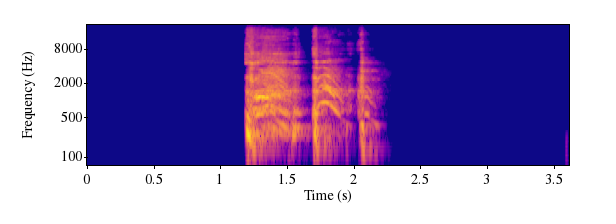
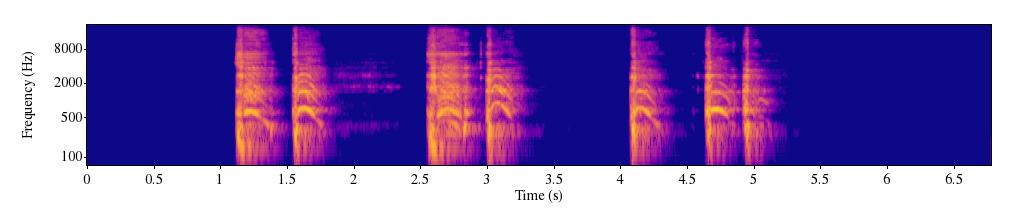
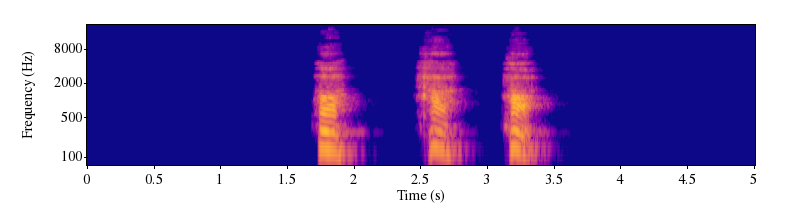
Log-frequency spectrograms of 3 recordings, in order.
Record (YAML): cough_length: 3.6 s
cough_amplitude: 32768
cough_signal_mean_std_ratio: 0.35
three_cough_length: 6.8 s
three_cough_amplitude: 32589
three_cough_signal_mean_std_ratio: 0.36
exhalation_length: 5.0 s
exhalation_amplitude: 27573
exhalation_signal_mean_std_ratio: 0.24
survey_phase: alpha (2021-03-01 to 2021-08-12)
age: 45-64
gender: Male
wearing_mask: 'No'
symptom_none: true
smoker_status: Never smoked
respiratory_condition_asthma: false
respiratory_condition_other: false
recruitment_source: REACT
submission_delay: 4 days
covid_test_result: Negative
covid_test_method: RT-qPCR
